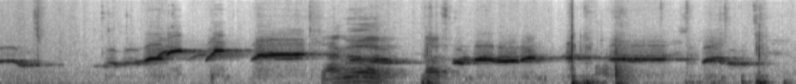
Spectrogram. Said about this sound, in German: Können wir nochmal alle das Lied pfeifen?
